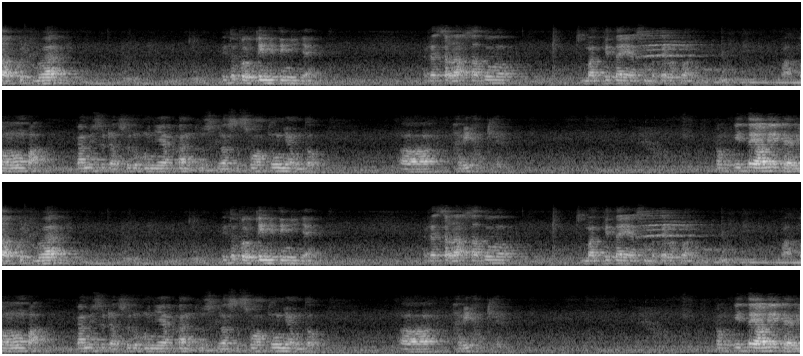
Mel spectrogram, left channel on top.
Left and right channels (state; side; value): identical; both; correlation 1.00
